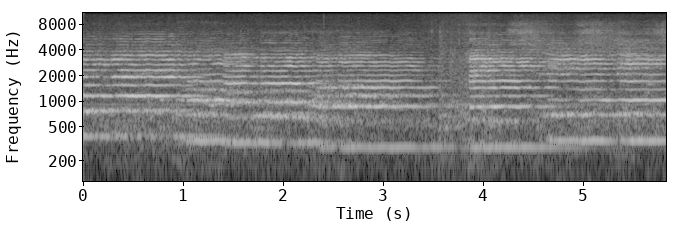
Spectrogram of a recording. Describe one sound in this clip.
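A lively folk melody plays steadily.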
